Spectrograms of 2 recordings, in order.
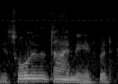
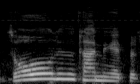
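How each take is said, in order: First: Said in the usual way. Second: High, loud punchy delivery; comedian's punchline. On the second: Retold or imitated. Loud punchy comedian's line, high, to the young actor Edward. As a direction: punch it like a seasoned comic. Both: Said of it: "a great comedian said this to me".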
